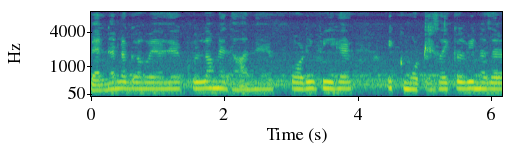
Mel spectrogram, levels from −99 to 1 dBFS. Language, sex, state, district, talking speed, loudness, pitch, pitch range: Punjabi, female, Punjab, Kapurthala, 145 wpm, -14 LUFS, 185 Hz, 175-190 Hz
